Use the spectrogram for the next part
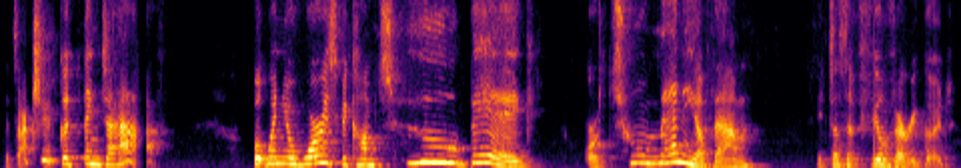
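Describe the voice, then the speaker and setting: A woman reading a picture book aloud to young children as a teacher, pausing to ask questions and offer encouragement and reassurance. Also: high-pitched, animated. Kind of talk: read-aloud story with asides to young children.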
